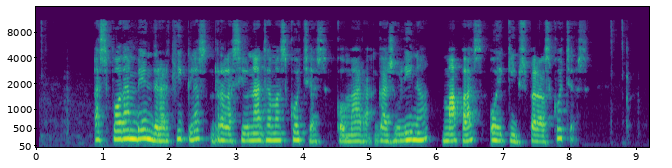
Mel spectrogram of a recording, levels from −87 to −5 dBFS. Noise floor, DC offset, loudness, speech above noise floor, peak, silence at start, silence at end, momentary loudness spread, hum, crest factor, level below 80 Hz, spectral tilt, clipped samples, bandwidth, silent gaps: -56 dBFS; under 0.1%; -20 LUFS; 37 dB; -2 dBFS; 0.85 s; 0.95 s; 11 LU; none; 18 dB; -58 dBFS; -5.5 dB/octave; under 0.1%; 11.5 kHz; none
